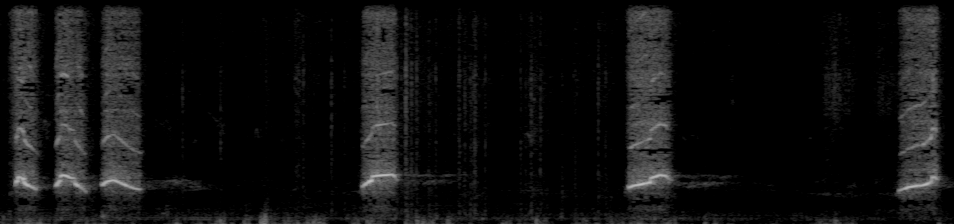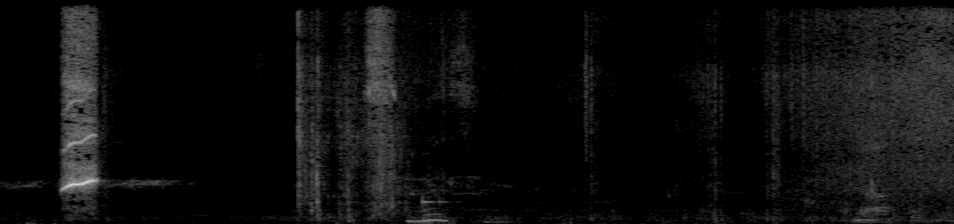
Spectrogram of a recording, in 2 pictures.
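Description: Human whistling: short, sharp whistle notes that each rise in pitch, a quick run of three and then four single ones, the last the loudest. The whistles are a boat guide calling an African fish eagle down to a fish he is about to throw.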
